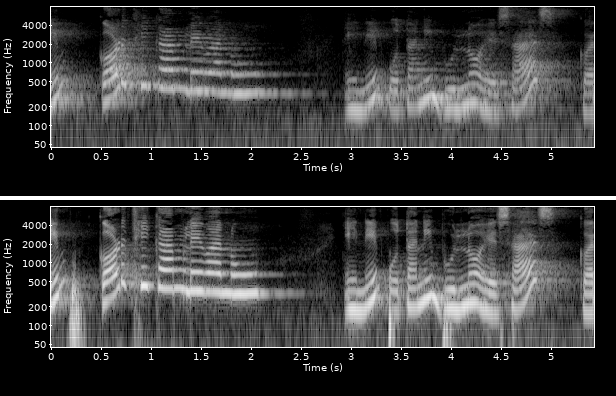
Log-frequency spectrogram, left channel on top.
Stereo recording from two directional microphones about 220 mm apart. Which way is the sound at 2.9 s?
45° right (ahead or behind).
